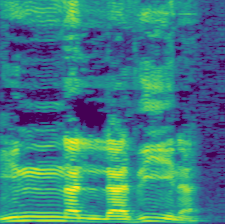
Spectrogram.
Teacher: zi kita ambil di hujung lidah, sentuh dengan tajamnya gigi tu.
